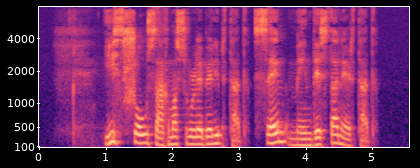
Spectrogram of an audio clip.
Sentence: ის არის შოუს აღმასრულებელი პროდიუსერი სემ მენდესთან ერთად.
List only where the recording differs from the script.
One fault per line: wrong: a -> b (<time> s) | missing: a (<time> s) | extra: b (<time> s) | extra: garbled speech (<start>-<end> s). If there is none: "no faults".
missing: არის (1.2 s)
wrong: პროდიუსერი -> ერთად (2.8 s)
